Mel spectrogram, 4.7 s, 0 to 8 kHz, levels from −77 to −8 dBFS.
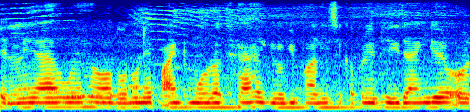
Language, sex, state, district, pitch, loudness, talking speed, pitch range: Hindi, male, Bihar, West Champaran, 125 Hz, -17 LUFS, 205 wpm, 125-130 Hz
